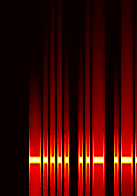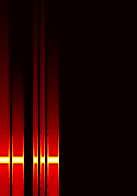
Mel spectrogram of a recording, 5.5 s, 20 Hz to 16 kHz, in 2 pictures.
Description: Morse code, heard as a keyed tone, about 17 wpm, 700 Hz. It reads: 6UJU
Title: Four Challenging Letter-Number Combinations 17wpm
